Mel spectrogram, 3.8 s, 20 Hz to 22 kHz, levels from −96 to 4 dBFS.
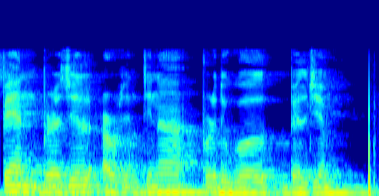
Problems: none marked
